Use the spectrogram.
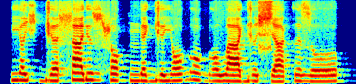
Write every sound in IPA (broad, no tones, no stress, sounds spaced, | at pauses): j ɐ ç ɡʲ ɐ ɬ a ɾʲ u z ɬ ɔ k ŋ ɛ ɡʲ ə j ɔ ɡ ɔ ɡ ɔ w a ɡʲ ɔ ɕ a k ə z o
